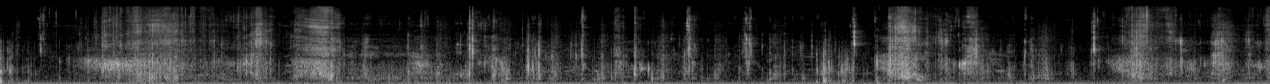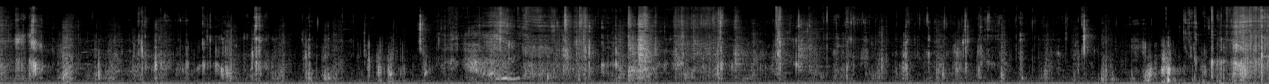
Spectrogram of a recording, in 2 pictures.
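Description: Close-up biting and chewing of sugar-crusted twisted bread dipped in cream: many sharp, irregular crunches with chewing in between.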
